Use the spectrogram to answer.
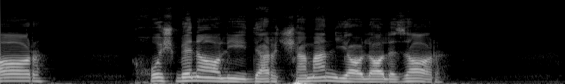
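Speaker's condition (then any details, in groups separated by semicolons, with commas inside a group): No condition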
